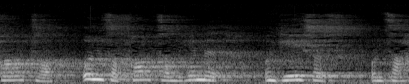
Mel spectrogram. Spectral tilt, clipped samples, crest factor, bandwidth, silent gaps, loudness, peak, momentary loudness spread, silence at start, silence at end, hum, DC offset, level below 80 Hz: -7.5 dB/octave; under 0.1%; 16 dB; 18 kHz; none; -20 LUFS; -4 dBFS; 11 LU; 0 s; 0 s; none; under 0.1%; -46 dBFS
